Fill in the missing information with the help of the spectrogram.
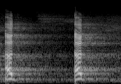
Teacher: huruf kaf ak, dari sini dari pangkal lidah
